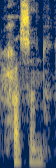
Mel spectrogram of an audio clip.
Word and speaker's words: Hassan: of this Terror organization is that the correct pronunciation because I actually like that better it's Hass Hassan he said Hassan uh it's because Jews um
